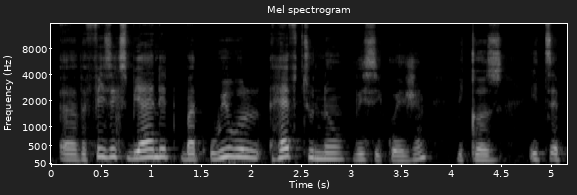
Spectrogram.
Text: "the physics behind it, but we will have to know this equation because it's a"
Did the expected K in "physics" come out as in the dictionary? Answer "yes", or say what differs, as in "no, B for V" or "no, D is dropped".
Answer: yes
